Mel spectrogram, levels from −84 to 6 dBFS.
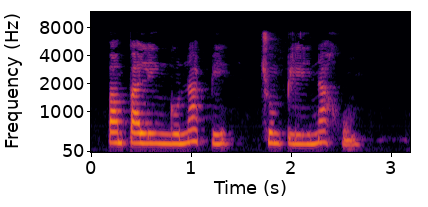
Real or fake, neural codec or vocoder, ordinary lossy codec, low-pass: real; none; MP3, 64 kbps; 7.2 kHz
